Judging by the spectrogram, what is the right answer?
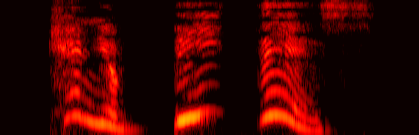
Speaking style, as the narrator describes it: she cried suddenly

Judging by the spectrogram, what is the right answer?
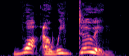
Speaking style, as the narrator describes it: I cried

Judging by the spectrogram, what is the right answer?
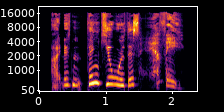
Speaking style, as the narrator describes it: Tika gasped

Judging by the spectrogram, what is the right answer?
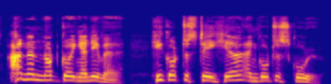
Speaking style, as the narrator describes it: Biswas's serene mood, said sternly

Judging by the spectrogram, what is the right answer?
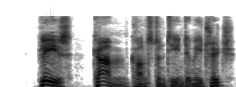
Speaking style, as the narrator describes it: said he

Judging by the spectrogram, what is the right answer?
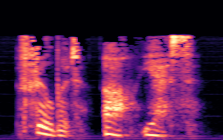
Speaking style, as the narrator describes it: he murmured

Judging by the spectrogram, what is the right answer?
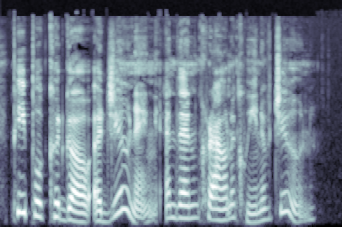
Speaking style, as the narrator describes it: said Betsy eagerly

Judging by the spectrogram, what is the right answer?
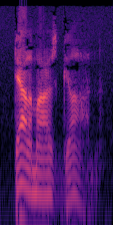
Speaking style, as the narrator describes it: Palin murmured

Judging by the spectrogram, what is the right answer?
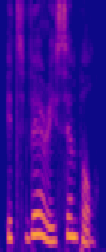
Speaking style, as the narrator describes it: her voice said calmly

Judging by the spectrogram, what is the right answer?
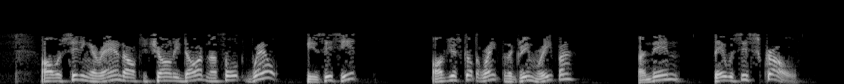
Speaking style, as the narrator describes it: smiling sweetly

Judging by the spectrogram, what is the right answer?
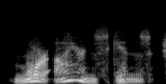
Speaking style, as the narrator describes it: she breathed

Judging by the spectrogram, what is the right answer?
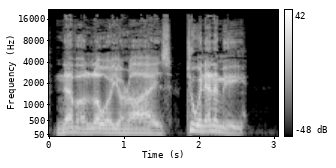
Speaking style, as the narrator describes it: Tatsu leaned in and growled

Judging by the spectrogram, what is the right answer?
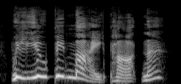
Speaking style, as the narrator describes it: Fanny said, angrily

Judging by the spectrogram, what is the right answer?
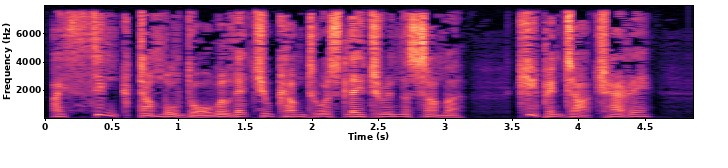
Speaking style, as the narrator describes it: She whispered in his ear

